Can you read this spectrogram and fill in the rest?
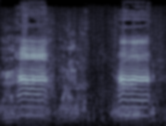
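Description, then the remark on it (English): Two loud, drawn-out pig squeals, each about half a second long, separated by a brief pause with a softer grunting sound in between, as pigs are herded into a room for the night; no one talking. “please herd the pigs and geese into Cliff and Kittle's room for the night”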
